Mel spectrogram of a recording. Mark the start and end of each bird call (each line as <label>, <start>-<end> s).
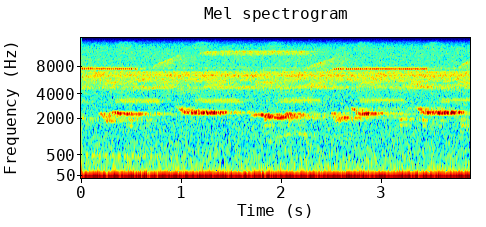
Amazonian Motmot (Momotus momota), 0.0-1.1 s
Hauxwell's Thrush (Turdus hauxwelli), 0.0-3.9 s
Screaming Piha (Lipaugus vociferans), 1.8-2.4 s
